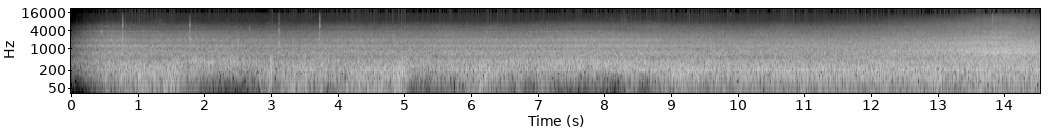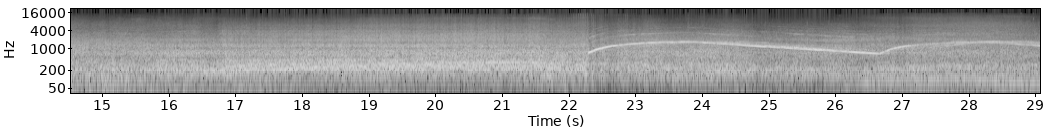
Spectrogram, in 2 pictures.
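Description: Fire ladder truck's diesel engine running as it pulls out, with a brief hiss about halfway through. About three-quarters of the way in, its electronic siren starts wailing, with two rising-and-falling cycles.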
